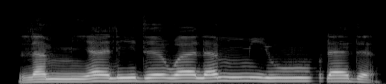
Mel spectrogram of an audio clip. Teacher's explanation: Et quand le D a un scoun, comme on a vu dans les lectures précédentes, dans les versets précédents, on fait une kalqala.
